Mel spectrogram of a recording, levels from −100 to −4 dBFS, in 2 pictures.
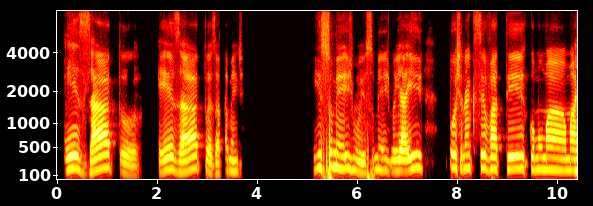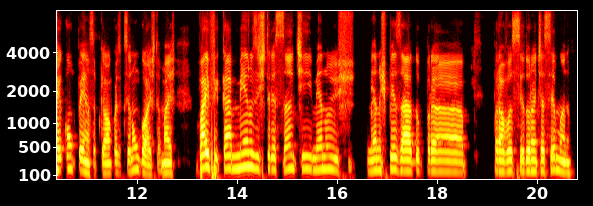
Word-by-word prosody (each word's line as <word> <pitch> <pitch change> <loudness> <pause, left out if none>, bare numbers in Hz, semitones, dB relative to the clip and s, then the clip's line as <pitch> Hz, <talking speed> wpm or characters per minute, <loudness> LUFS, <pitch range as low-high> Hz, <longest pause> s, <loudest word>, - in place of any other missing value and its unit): Exato, 155 - +4 0.4
exato, 155 +3 +3
exatamente. 145 +4 -6 1.4
Isso 185 +3 0
mesmo, 175 -6 -2
isso 125 +1 -6
mesmo. 155 -4 -8
E 150 +1 +3
aí, 170 +5 +4 0.5
poxa, 185 -2 0
né 180 +1 -2
que - - -14
você 185 -1 0
vá 170 0 +4
ter 170 +1 +1
como 165 0 -4
uma 165 -2 +3
uma 155 0 +2
recompensa, 160 -4 -2
porque - - -12
é 125 - -1
uma 125 0 0
coisa 130 -2 -9
que - - -20
você 140 - -3
não 160 +3 -5
gosta, 115 -6 -2
mas 125 -1 -2 0.4
vai 190 +2 +7
ficar 175 0 -1
menos 190 +2 -2
estressante 170 +1 -6
e 175 -1 -7
menos 165 -1 -8 0.3
menos 155 +2 -4
pesado 150 -3 0
para 140 -2 -2 0.6
para 145 -1 0
você 145 0 -3
durante 150 0 0
a - - +1
semana. 140 -5 -4
160 Hz, 120 wpm, -22 LUFS, 145-175 Hz, 1.4 s, vai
